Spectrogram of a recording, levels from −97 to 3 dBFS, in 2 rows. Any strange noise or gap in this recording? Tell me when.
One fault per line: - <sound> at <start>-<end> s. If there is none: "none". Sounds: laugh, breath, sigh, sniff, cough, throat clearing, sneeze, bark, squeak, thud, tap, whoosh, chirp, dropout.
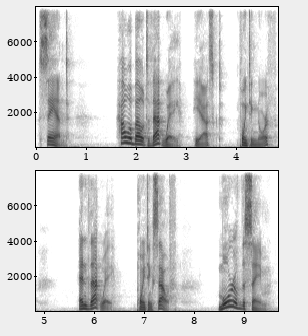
none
